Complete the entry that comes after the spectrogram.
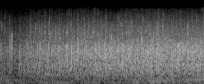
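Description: Steady, dense applause from a large audience fills a ballroom dance championship hall after a Slow Fox standard routine, continuous and fairly loud throughout.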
